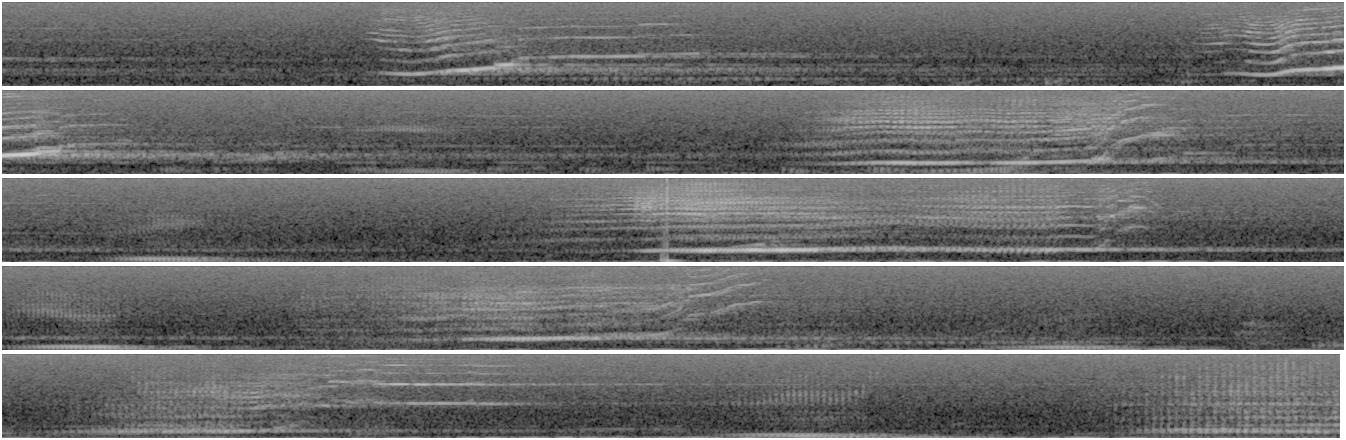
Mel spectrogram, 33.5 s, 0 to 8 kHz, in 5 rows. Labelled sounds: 1.8	3.6	humpback whale, 0.80 to 4.4 kHz
5.9	7.5	humpback whale, 0.80 to 6.4 kHz
8.5	9.3	humpback whale, 1.7 to 3.1 kHz
10.5	13.1	humpback whale, 0.80 to 4.7 kHz
14.0	14.2	humpback whale, 1.1 to 1.3 kHz
16.0	19.2	humpback whale, 0.80 to 6.1 kHz
20.2	20.7	humpback whale, 1.0 to 1.7 kHz
22.1	24.0	humpback whale, 1.1 to 4.5 kHz
27.5	29.4	humpback whale, 1.0 to 6.6 kHz
30.7	31.0	humpback whale, 1.6 to 2.0 kHz

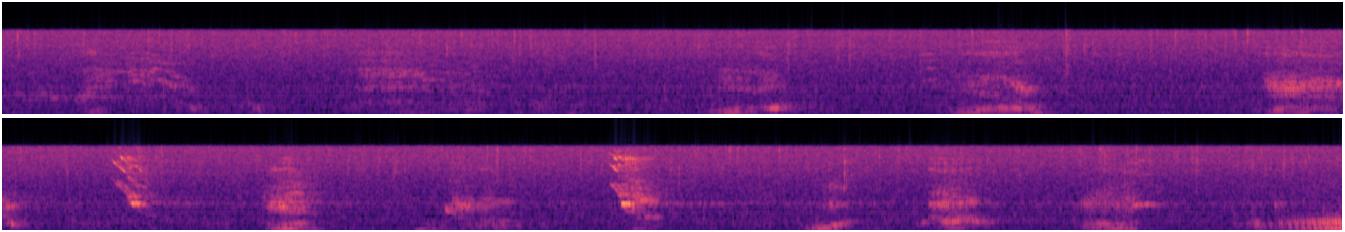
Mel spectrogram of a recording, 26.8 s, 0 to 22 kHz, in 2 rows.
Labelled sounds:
1.2	2.0	humpback whale, 0.81 to 2.9 kHz
3.6	4.5	humpback whale, 1.2 to 1.8 kHz
7.2	7.7	humpback whale, 0.78 to 1.8 kHz
9.6	10.4	humpback whale, 0.78 to 3.4 kHz
12.6	13.5	humpback whale, 0.78 to 3.2 kHz
14.5	14.9	humpback whale, 0.78 to 2.4 kHz
16.0	16.4	humpback whale, 0.78 to 3.6 kHz
17.8	18.5	humpback whale, 0.78 to 1.2 kHz
19.5	20.0	humpback whale, 0.94 to 5.3 kHz
22.8	23.2	humpback whale, 0.91 to 1.4 kHz
24.2	25.0	humpback whale, 0.78 to 1.5 kHz

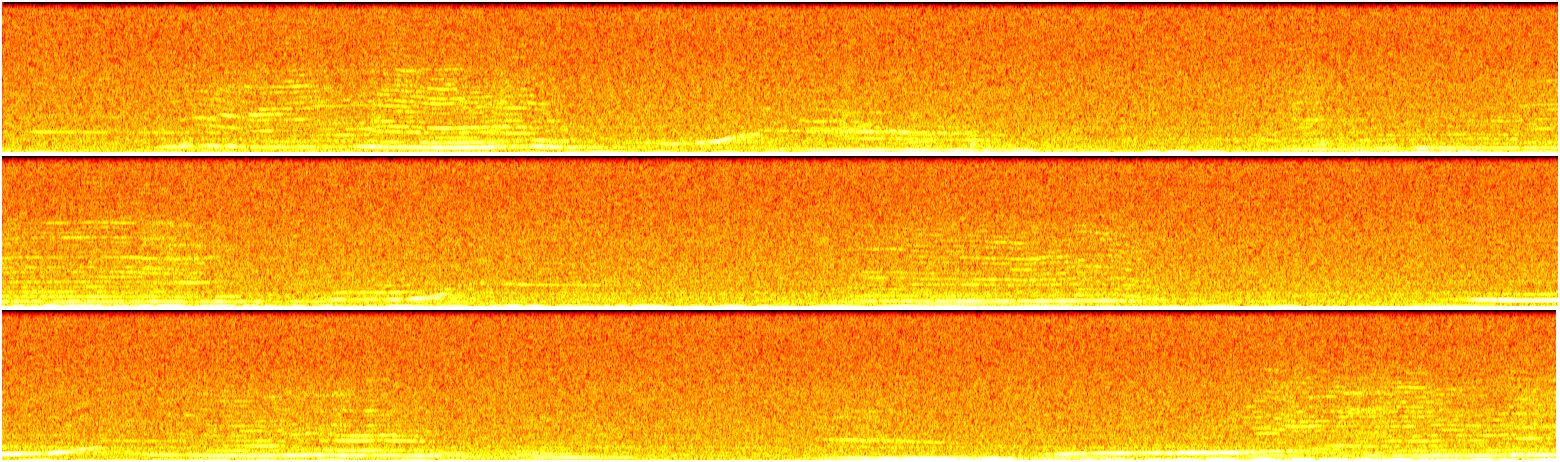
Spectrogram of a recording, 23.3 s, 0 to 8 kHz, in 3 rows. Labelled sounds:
0.1	0.4	humpback whale, 1.0 to 1.1 kHz
1.0	2.6	humpback whale, 1.0 to 3.6 kHz
3.9	4.9	humpback whale, 0.90 to 1.3 kHz
7.6	8.7	humpback whale, 1.5 to 4.5 kHz
10.3	10.6	humpback whale, 1.1 to 1.2 kHz
12.1	12.3	humpback whale, 3.0 to 3.1 kHz
12.6	13.3	humpback whale, 1.3 to 2.7 kHz
16.0	16.4	humpback whale, 0.96 to 1.1 kHz
17.2	17.7	humpback whale, 0.99 to 1.1 kHz
19.7	20.3	humpback whale, 0.90 to 1.2 kHz
22.0	23.3	humpback whale, 0.99 to 2.8 kHz

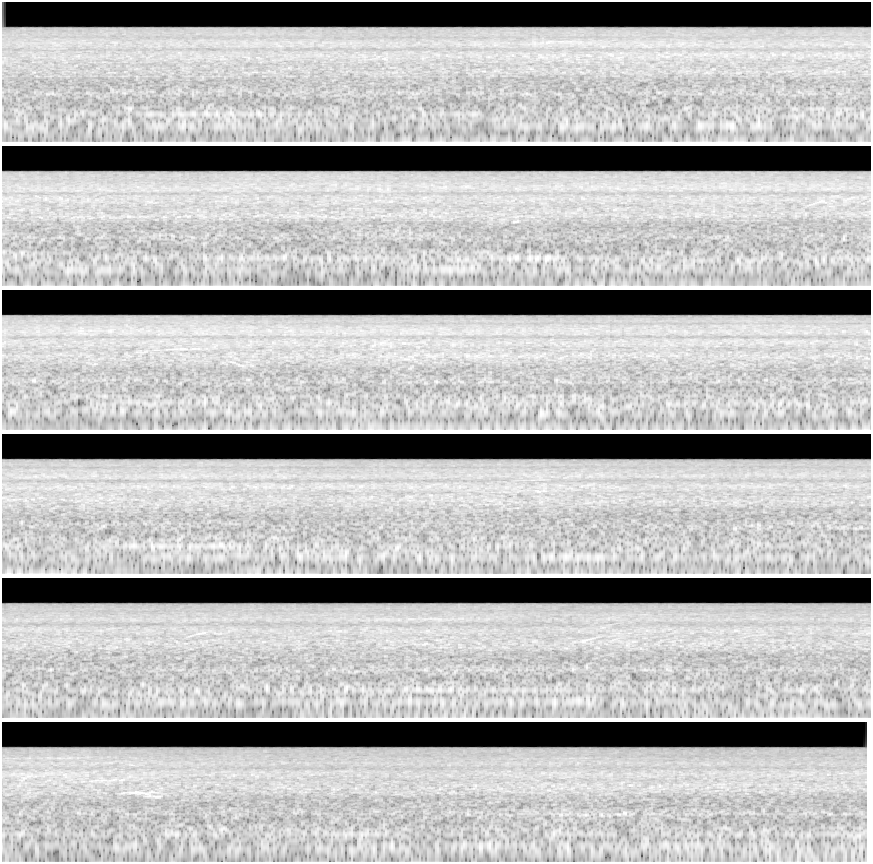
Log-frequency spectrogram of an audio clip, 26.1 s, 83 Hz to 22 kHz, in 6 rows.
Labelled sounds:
22.1	22.6	killer whale, 1.1 to 3.1 kHz

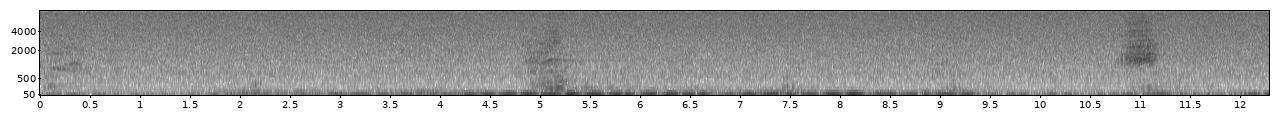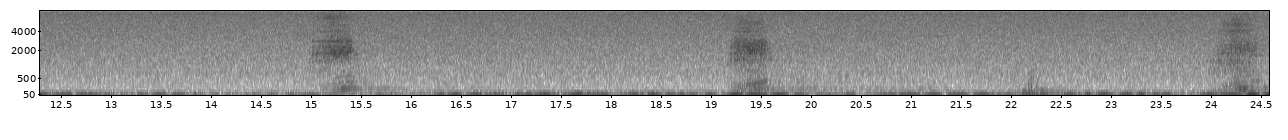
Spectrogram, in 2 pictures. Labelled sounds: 0.1	0.4	humpback whale, 0.80 to 0.96 kHz
5.0	5.3	humpback whale, 1.2 to 1.4 kHz
10.8	11.2	humpback whale, 1.1 to 1.8 kHz
15.2	15.5	humpback whale, 1.5 to 2.9 kHz
19.3	19.6	humpback whale, 2.1 to 2.5 kHz

